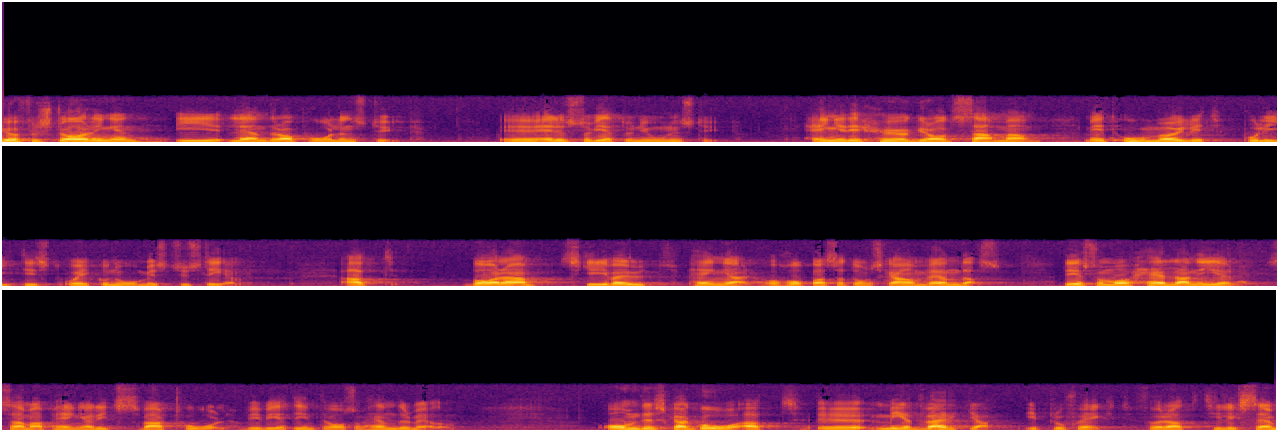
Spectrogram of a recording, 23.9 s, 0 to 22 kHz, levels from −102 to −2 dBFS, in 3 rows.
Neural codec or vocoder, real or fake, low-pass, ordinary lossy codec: none; real; 7.2 kHz; AAC, 48 kbps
